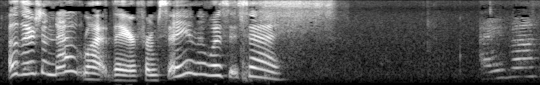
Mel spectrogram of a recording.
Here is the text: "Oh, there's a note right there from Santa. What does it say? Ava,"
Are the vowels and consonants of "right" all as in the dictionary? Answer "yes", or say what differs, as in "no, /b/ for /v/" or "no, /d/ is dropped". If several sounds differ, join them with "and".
no, /l/ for /ɹ/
